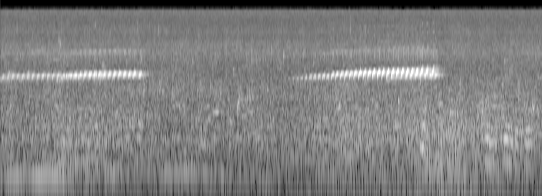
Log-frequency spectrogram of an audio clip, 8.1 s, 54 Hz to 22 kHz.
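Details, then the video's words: Two long rising trills from a Kajika frog in a small stream in satoyama, Ichihara, Chiba, Japan, filmed June 9, 2022, each a fast pulsed whistle climbing slightly over about two seconds, separated by quiet water sound. "カジカガエルの鳴き声 里山を流れる小川に響くかはづの美声"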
